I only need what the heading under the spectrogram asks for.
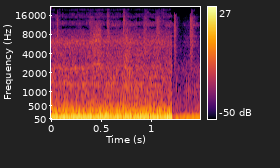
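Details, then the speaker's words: Dodge SRT4 turbo engine after repairs: steady, even, smooth idle with no knocks or misses, running well; fuel draining back to the tank is suspected because it needed extra cranking. "but that's something we can fix it is running and it is running good"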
